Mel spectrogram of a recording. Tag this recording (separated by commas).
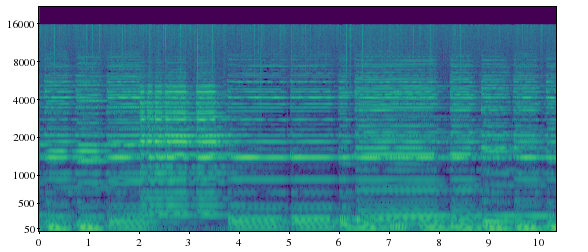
Music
